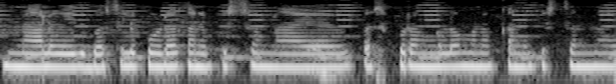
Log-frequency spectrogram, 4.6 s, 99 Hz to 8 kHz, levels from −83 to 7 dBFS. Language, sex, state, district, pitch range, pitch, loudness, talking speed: Telugu, female, Telangana, Hyderabad, 240-250 Hz, 245 Hz, -13 LUFS, 105 wpm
